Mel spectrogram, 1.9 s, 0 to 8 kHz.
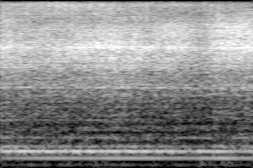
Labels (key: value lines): label: anthrophony, boat engine
recorder: SoundTrap 500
